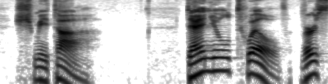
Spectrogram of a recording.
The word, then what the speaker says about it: Shemittah: Most people call it the Shemittah, but the proper pronunciation is Shemittah.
